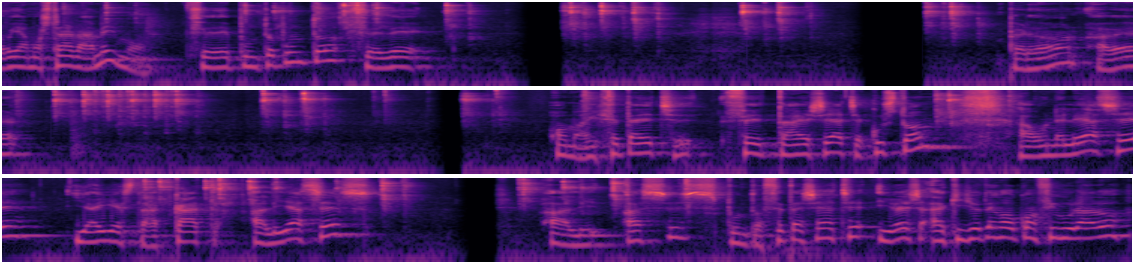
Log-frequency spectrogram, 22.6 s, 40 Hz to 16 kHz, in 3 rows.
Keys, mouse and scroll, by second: 0.0-10.2 typing, 10.6 Right, 11.4 Return, 11.5-12.2 typing, 13.6-14.7 typing, 15.8-21.1 typing, 22.4 typing.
